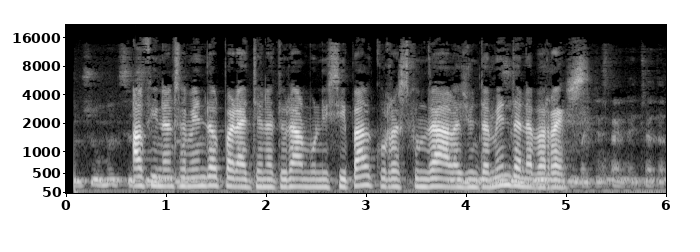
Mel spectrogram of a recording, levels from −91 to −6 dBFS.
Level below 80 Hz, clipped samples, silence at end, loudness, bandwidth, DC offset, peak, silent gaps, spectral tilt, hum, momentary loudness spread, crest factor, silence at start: -50 dBFS; under 0.1%; 0 s; -19 LUFS; 16.5 kHz; under 0.1%; 0 dBFS; none; -4.5 dB/octave; none; 13 LU; 20 dB; 0.1 s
